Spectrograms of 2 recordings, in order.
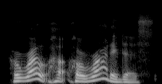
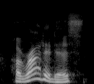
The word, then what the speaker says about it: Herodotus: Herodotus, excuse me. Herodotus What some would say Herodotus I'll just say Herodotus, excuse me. Excuse the mix-up here. But Herodotus 450 BCE he says this.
